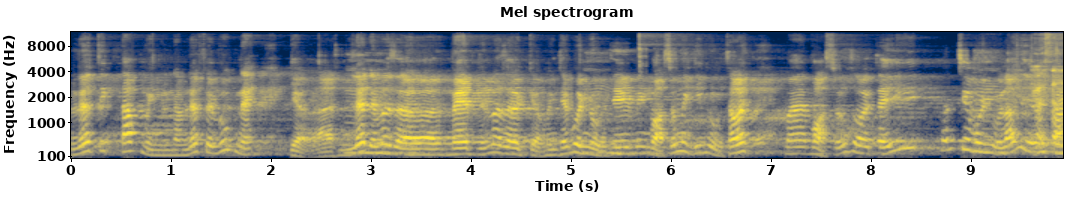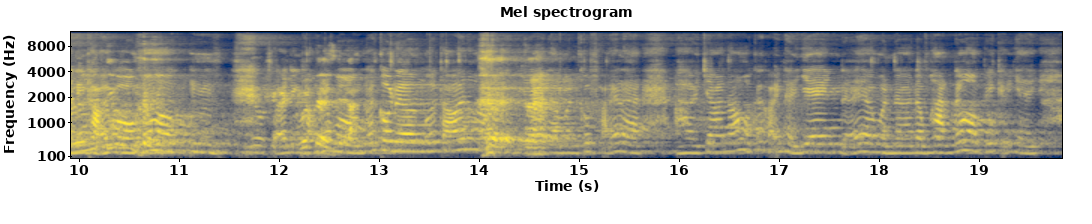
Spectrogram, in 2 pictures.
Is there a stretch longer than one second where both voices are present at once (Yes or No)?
Yes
